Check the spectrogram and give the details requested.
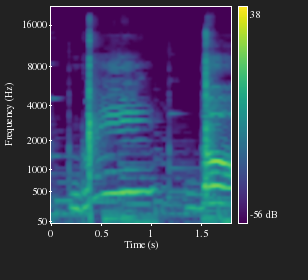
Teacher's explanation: van estas dos vocales unidas en un mismo golpe de voz, es decir, en una misma sílaba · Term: diptongo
